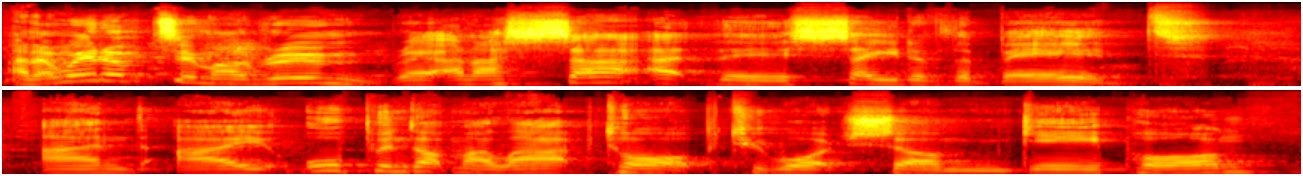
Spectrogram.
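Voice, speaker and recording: A man's voice: on the high side, unhurried. A Scottish man performing a stand-up comedy set, chatty and self-mocking, laughing at his own jokes. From Scotland. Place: large comedy venue with live audience. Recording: live show with loud crowd laughter.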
